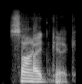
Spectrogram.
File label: "sidekick", American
